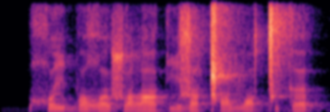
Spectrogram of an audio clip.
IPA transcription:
χʷ i b o ʁʷ ɛ sʷ ʌ lˠ ʌ k i z ʌ ǁ ɔ v ɔ ǀ i k ə

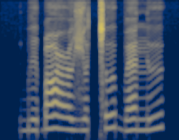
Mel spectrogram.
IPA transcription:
b e ɓ ɑ ʕ ø ʑ œ ǀ ɵ b æ n ʉ

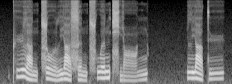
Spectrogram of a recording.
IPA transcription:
pʰ y˦ l a˨˩ n t͡s o˥˨ ʊ̯ l j ä˥˨ s ə˨˩ n t͡sʰ w ə˦ n t͡ɕʰ j ɑ˨˦ ŋ | l j ä˥˨ t̪ y˦

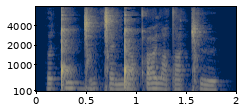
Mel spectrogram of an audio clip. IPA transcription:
ə ǃ ʉ ɡ͡ǀ ɯ ǀ ɛ ŋ͡ǃ ʉ qʼ ʉ l ɐ tˤ ʉ ǀʰ ʉ

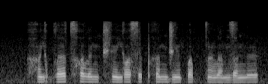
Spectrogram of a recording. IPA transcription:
h ɐ̃ j ə b l ɜ t͡sʰ ʌ l ø n t͡ʃʰ ẽ j ʌ s e pʰ ə n d͡ʒ ẽ p ɐ p t ɐ̃ l ɐ n z ɐ ŋ ø

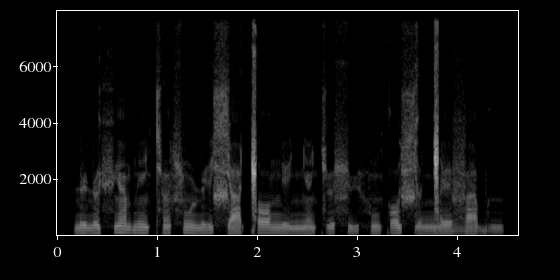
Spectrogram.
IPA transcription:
ɳ ɪ˧ ɳ ə˧ fʲ ã˦ b ẽ˧ cʰ ə̃˨ ɬ ũ˦˨ ɳ ɪ˦ ɕ a˨˦ ǁ ɔ˦ n̪ e˨ ɲ ɛ̃˨ c ʏ˧ ɬ y˨ h ũ˧ k ɔ˦ ɕ ə˨ ŋ͡ǁ ɛ˧ v a˧ b ɯ˨

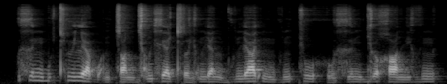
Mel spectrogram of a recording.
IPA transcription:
xʲ ʊ˦ n b ə̰˦ cʰ ʉ˦ lʲ ɑ˨ b ɑ̰˨ n c ɑ˨ n ɟ ɑ̰˦ n xʲ a˦˨ cʰ ə˨ j ə̰˦ n ɾʲ ɑ˦˨ n b ṳ˦ n ɾʲ ɑ˦ ɾʲ ə̰˨ n m ṳ˨˦ n c u˦˨ h u˨ xʲ ʊ˦ n ɟ ʉ˦ χ ɑ˦ n j ə̤˦ n

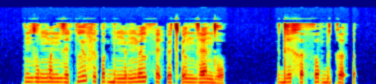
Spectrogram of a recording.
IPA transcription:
n z u ŋ͡m ə n z ɪ k lʲ u f ɪ p ə ɡ͡b u ŋ ʏ ŋ͡m ʏ l θ ɪ ʔ ʏ tʼ ʏ l n z ɛ n d o | d ɪ x ə θ o ɡ͡b ʏ k ə ʔ

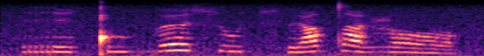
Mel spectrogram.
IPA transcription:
r e ǃ u b œ s u t͡sʰ ø tˤ u ɮ ɔ

